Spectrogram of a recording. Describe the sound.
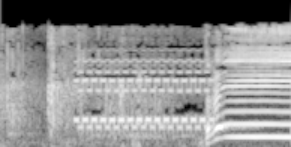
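A telephone bell ringing: a rapidly trembling metallic ring lasting about a second, then a steady, sustained tone that holds to the end.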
